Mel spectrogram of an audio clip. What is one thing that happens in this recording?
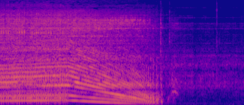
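A chainsaw engine sputters and dies.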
